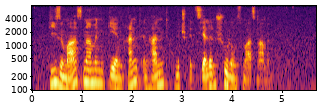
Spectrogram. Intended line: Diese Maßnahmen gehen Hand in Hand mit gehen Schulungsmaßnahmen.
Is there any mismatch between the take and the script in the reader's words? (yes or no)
yes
